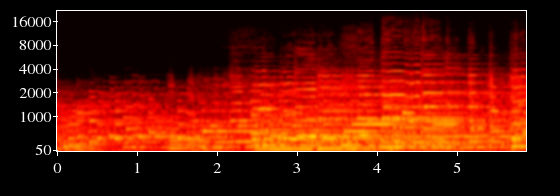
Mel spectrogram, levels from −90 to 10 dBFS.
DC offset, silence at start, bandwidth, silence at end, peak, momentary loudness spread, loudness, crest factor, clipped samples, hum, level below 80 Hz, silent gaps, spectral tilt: under 0.1%; 0 s; 15.5 kHz; 0 s; -12 dBFS; 9 LU; -27 LUFS; 16 dB; under 0.1%; none; -48 dBFS; none; -7 dB/octave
